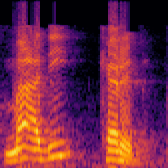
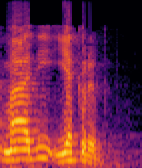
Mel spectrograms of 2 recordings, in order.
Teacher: even though it's written with the ya attached to the second word, Yakrib, but it's pronounced Ma'di Karib, not Ma'di Yakrib · Shown in: first take · بدون نطق الياء وإن كانت كتابتها الياء يعني كتابتها مع الكلمة الثانية.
